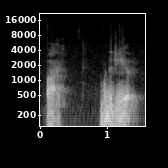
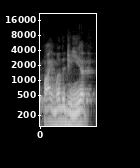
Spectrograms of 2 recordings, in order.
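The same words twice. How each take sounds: First: It is said in a soft, gentle tone. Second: It is said in a harsh, angry tone. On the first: The son is kindly asking for help. The speaker calls it right. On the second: The son is rudely demanding money. The speaker calls it wrong.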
